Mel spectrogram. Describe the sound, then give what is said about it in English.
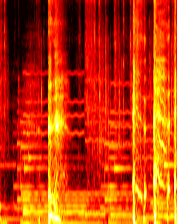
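Several harsh coughs burst out right into the microphone, one early and a tighter pair near the end, over a steady humming tonal background. “I'm prepared to hear myself cough in the microphone.”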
